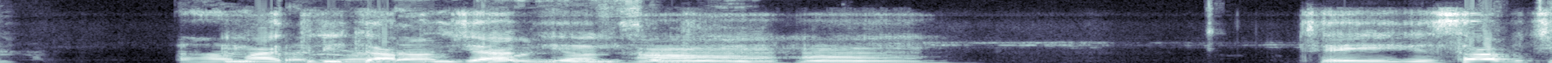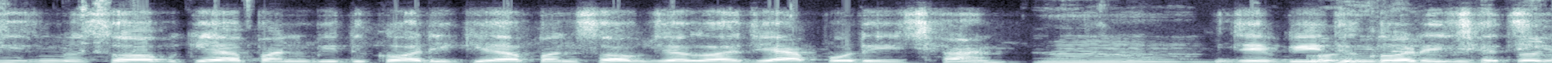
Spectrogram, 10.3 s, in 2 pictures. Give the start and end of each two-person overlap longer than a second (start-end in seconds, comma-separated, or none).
0.8-2.3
